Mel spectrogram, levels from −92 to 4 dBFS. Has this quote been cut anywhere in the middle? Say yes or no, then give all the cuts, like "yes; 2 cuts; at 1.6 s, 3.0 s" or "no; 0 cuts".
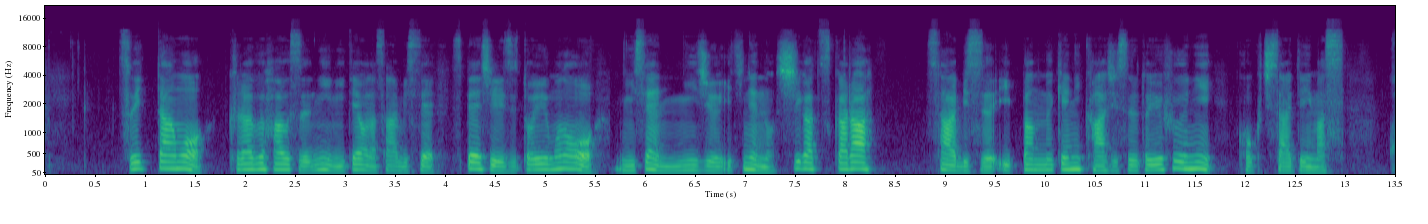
yes; 1 cut; at 5.7 s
